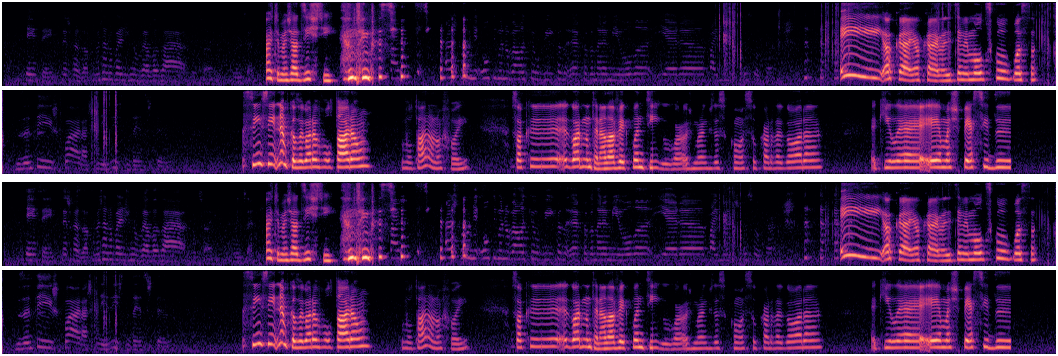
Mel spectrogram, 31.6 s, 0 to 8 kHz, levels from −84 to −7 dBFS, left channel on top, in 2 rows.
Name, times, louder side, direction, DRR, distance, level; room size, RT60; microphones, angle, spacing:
voice 1, 0.3-3.2 3.5-4.0 5.8-6.1 6.6-12.8 16.0-18.4 23.4-23.7, right 3 dB, 40° right, 5.3 m, -57 dB
voice 2, 3.9-5.8 12.6-15.5 19.5-21.3 21.8-22.8 23.5-27.0 27.2-28.1 28.8-30.9, left 2 dB, 15° left, 0.4 m, -26 dB
Domestic sounds home sounds, 9.7-10.0 10.3-11.2 11.6-11.9 12.2-12.7 13.4-13.5 13.8-14.5 14.9-15.0 15.3-16.3 16.5-16.7 17.0-17.6, left 9 dB, 75° left, 3.0 m, -51 dB
head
